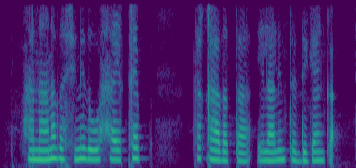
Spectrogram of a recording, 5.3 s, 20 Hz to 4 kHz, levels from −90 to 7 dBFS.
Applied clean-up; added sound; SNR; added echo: none; none; none; none.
